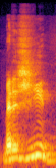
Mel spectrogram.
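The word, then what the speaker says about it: Medellín: in colia colia medin medine is actually how they pronounce it medine fun fact for people if you don't know uh medine is actually spelled m e d e l i n but every Colombian video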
